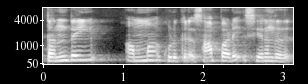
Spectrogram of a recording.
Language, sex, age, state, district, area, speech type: Tamil, male, 18-30, Tamil Nadu, Salem, urban, spontaneous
